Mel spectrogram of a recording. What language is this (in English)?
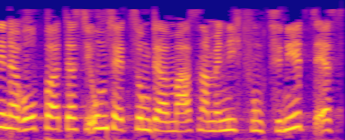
German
